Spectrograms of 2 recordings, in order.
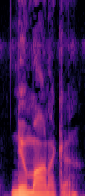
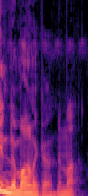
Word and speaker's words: mnemonica: How does he say it? – Mnemonica. Like it was spelled P-N-E-U-M-O-N-I. – I'm asking this as a true friend. How do I say it? I'm trying to... – I think you say mnemonica.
